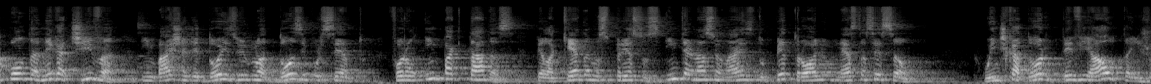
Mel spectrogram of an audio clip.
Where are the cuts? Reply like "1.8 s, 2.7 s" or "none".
1.4 s, 9.7 s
